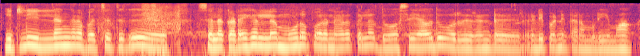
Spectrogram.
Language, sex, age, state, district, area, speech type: Tamil, female, 45-60, Tamil Nadu, Mayiladuthurai, urban, spontaneous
